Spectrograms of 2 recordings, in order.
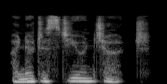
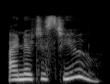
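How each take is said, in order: First: Lower-pitched man's voice; Piers Longridge. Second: Higher voice, stress on "you"; female narrator's reply. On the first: Man greeting a woman he knows after church, lower-pitched. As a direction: play a man, low and even. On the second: Woman returning a man's greeting after church, higher-pitched. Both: A narrator's reading.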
